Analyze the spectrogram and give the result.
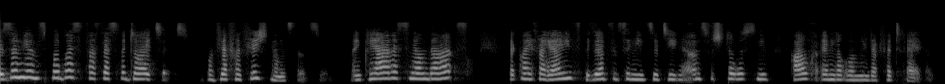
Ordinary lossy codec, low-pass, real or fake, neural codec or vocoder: MP3, 32 kbps; 7.2 kHz; fake; codec, 16 kHz, 0.5 kbps, FreqCodec, smaller model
